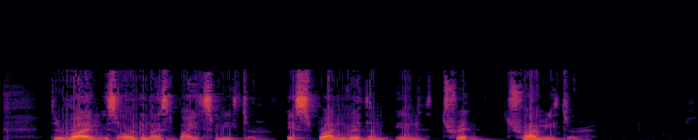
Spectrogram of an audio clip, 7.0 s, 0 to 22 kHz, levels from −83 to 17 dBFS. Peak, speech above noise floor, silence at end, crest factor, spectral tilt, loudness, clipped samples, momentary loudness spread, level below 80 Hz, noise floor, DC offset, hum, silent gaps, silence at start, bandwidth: -6 dBFS; 52 dB; 1.15 s; 20 dB; -3.5 dB/octave; -25 LUFS; under 0.1%; 18 LU; -62 dBFS; -78 dBFS; under 0.1%; none; none; 0.5 s; 11.5 kHz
